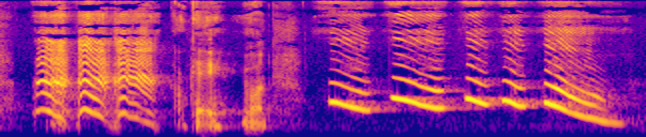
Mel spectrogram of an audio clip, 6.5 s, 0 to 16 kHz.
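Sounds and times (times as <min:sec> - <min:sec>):
voice imitating a puppy whimper: 0:00.3 - 0:01.8, 0:03.2 - 0:06.4
speech: 0:02.0 - 0:03.0.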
